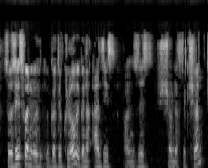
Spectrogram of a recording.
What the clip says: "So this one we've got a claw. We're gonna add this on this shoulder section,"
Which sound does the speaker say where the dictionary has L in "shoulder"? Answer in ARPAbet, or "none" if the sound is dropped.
L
